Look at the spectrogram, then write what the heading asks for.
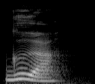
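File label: "гыа", Komi, female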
